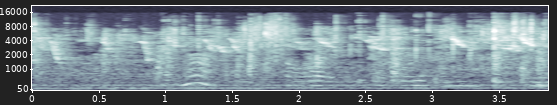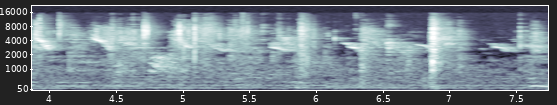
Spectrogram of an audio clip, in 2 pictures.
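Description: Faint chirping of birds in the background, many short falling calls, with a single sharp click near the end.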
